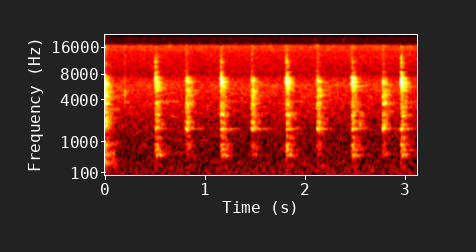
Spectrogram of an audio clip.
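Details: Renault N72 tractor with dynamo instead of alternator: light, sharp clicks about three per second in a steady on-off rhythm over quiet background as the indicators are switched on; flasher relay working normally.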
